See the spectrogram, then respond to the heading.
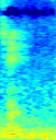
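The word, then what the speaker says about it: Trang: me Chang is spelled drink t-r-a-n-g but you pronounce it Mama Chang cool um yeah so she's been in the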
